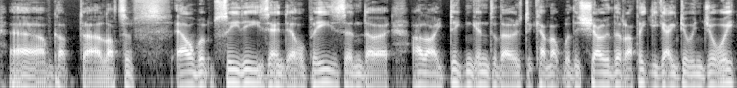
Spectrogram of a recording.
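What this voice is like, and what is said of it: New Zealand accent. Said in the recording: “the strange accent attached to a bluegrass music show ... this is how I've always spoken, because I come from New Zealand”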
